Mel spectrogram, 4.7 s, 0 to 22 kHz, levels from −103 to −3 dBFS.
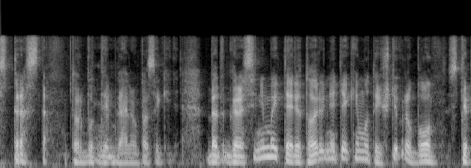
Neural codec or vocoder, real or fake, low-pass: vocoder, 22.05 kHz, 80 mel bands, WaveNeXt; fake; 9.9 kHz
